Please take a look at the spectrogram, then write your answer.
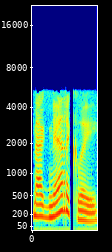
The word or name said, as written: magnetically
